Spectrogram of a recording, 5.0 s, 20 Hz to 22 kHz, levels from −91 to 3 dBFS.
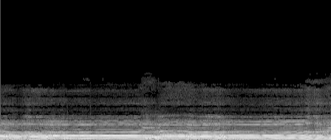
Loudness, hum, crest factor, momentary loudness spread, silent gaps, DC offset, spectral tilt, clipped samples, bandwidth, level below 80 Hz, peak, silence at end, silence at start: -12 LUFS; none; 8 dB; 2 LU; none; under 0.1%; -8 dB/octave; under 0.1%; 6.2 kHz; -64 dBFS; -2 dBFS; 0 s; 0 s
